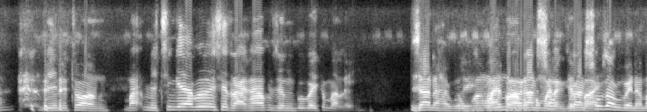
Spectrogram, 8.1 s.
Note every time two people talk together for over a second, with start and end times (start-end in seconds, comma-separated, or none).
5.7-7.5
